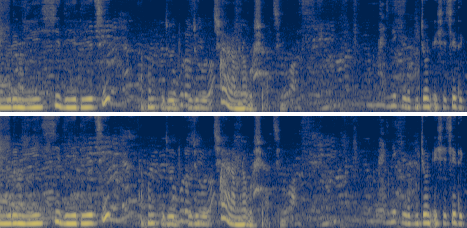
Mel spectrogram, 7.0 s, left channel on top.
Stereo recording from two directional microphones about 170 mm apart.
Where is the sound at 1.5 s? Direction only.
5° right (ahead or behind).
